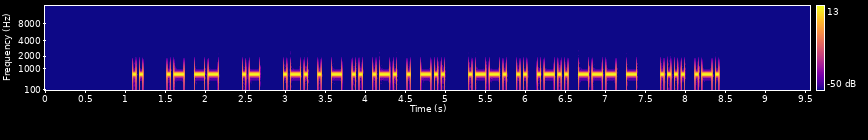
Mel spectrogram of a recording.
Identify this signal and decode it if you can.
Morse code, heard as a keyed tone, about 28 wpm, 700 Hz. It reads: I AM A RETIRED PILOT HR
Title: Common QSO Phrases Encore 28wpm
